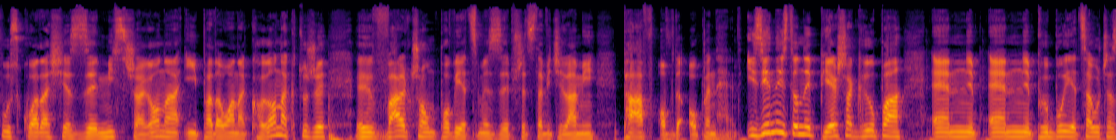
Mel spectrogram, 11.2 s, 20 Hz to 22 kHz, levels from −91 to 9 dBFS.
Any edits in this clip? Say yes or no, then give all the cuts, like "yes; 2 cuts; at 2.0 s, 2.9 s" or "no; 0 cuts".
yes; 1 cut; at 9.8 s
